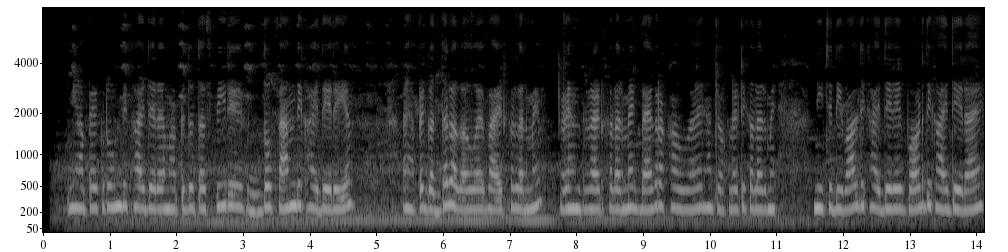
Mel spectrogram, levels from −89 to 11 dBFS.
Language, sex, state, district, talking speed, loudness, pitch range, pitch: Hindi, female, Bihar, Purnia, 225 wpm, -34 LUFS, 230-245 Hz, 235 Hz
